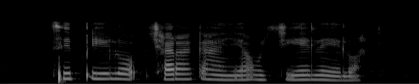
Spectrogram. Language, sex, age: Northern Sotho, female, 23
